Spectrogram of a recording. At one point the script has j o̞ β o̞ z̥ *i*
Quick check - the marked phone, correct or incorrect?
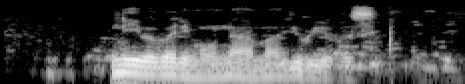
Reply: correct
